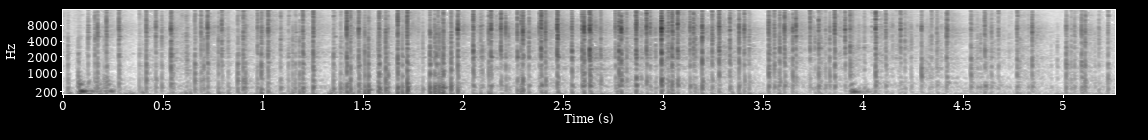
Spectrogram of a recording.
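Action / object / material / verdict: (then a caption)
tap / plastic ruler / plastic / none. Fingertips and nails rapidly tap and scratch along the surface and edges of a long, thin, flat, solid translucent pink plastic ruler, about 30 cm, held up in the air. The result is a dense, fast stream of dry clicks and scratchy rasps, bright and crisp, with almost no ring after each contact.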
